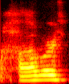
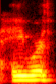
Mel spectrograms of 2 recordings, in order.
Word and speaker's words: Haworth: will draw it is a hearth projection or a Haworth projection depending on your on your pronunciation middle leave the pro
